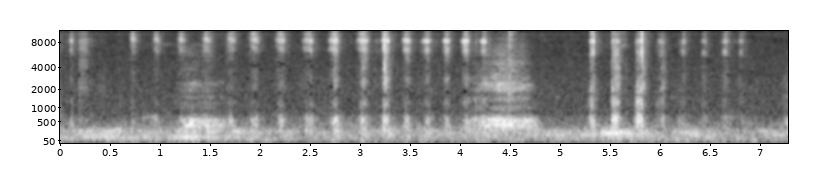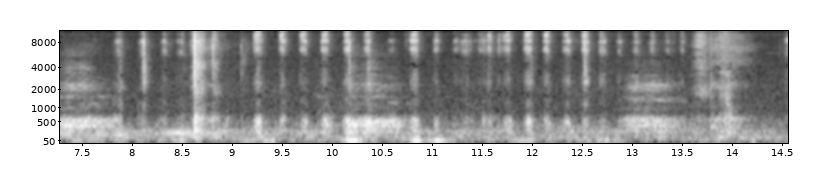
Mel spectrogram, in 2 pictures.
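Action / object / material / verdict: scrape / graphite pencil on a paper sheet / paper / none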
